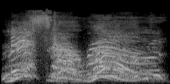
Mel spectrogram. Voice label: angry heads shouting; mr rude

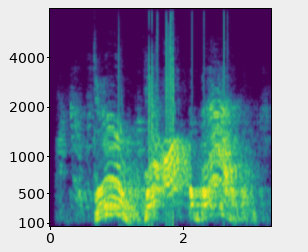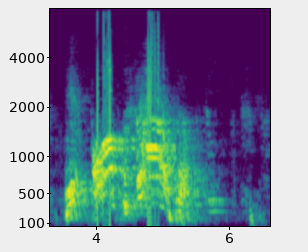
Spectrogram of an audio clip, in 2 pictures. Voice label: dude get off the bed but scary

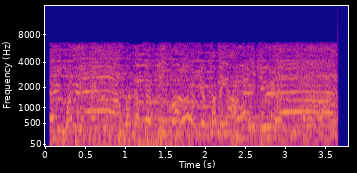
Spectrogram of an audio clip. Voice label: yelling adrian aaadriiaannn; rocky

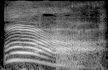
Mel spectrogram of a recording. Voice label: ahhh; sonic

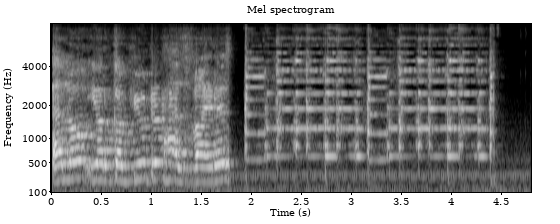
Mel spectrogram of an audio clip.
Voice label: computer has virus call centre

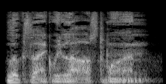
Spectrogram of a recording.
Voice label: announcer disconnect disconnected; dlc bastion

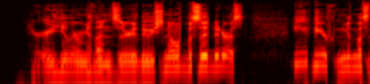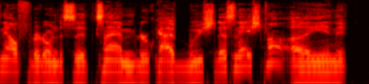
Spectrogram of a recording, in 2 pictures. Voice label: backwards message

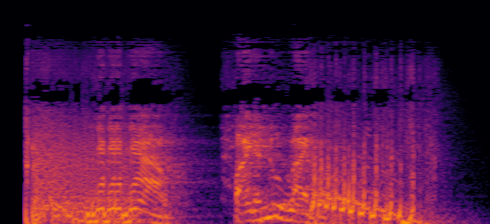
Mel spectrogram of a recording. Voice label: announcer fight a new rival; sfiii 3rd strike

